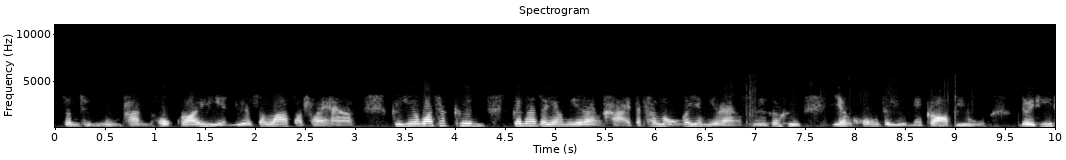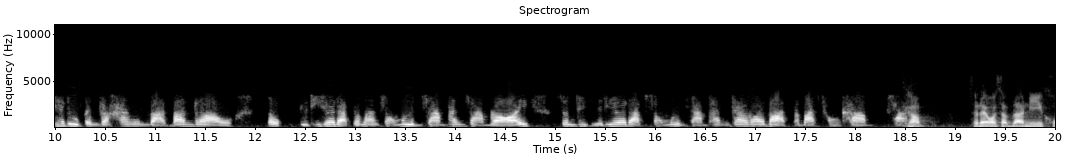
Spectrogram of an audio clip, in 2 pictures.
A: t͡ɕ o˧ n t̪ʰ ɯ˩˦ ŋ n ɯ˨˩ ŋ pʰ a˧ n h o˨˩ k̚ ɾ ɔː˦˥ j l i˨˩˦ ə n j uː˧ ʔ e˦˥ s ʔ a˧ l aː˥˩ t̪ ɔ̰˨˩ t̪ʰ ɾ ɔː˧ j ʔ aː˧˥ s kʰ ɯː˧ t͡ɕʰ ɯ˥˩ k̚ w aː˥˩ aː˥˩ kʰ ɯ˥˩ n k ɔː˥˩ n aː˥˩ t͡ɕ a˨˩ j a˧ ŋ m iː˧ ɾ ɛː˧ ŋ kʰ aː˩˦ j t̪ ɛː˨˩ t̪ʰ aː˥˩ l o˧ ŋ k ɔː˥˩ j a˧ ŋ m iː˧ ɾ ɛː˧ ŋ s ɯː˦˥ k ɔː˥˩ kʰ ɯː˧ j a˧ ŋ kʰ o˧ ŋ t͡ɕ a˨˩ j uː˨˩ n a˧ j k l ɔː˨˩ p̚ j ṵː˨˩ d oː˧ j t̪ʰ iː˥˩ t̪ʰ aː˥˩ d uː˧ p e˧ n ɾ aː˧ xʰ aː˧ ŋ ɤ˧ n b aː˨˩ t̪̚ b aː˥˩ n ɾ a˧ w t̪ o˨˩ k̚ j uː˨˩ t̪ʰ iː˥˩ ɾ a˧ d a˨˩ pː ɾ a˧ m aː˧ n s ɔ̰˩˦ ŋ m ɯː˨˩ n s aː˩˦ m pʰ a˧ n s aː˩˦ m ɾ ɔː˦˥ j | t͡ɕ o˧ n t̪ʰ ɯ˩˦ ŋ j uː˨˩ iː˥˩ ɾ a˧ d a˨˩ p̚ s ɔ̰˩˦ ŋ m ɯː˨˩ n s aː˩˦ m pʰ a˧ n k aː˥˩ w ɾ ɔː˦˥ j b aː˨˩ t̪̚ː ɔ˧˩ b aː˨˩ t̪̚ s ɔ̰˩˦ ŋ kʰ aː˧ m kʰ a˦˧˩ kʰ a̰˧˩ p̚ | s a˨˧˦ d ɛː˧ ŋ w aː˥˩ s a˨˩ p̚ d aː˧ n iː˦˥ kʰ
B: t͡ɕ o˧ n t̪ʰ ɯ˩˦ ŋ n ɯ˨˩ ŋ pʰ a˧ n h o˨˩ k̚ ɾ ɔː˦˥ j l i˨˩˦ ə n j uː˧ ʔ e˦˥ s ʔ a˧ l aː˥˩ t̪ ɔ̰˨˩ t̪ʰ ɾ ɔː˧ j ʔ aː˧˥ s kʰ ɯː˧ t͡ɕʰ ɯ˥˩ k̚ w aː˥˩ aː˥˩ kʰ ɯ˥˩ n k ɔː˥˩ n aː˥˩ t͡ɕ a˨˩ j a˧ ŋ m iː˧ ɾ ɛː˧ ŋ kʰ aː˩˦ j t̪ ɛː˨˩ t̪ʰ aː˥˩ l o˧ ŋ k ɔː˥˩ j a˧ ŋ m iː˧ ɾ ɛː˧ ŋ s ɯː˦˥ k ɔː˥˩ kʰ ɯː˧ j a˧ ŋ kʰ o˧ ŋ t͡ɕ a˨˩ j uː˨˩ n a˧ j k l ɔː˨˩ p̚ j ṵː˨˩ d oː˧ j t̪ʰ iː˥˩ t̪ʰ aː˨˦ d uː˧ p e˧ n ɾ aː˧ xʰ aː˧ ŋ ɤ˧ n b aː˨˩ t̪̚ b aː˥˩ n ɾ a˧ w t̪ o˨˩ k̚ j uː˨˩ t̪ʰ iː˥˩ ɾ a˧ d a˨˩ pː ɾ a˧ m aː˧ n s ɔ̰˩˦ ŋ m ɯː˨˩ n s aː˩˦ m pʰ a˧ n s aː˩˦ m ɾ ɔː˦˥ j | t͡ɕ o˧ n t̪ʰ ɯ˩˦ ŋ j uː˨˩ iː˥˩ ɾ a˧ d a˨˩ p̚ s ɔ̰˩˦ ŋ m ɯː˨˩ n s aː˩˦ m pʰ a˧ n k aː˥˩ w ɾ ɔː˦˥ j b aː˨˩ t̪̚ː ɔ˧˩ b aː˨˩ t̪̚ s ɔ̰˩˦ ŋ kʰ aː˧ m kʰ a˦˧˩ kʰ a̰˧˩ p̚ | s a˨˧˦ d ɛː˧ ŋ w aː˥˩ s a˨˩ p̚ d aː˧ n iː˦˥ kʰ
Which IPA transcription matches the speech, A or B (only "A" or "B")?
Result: A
